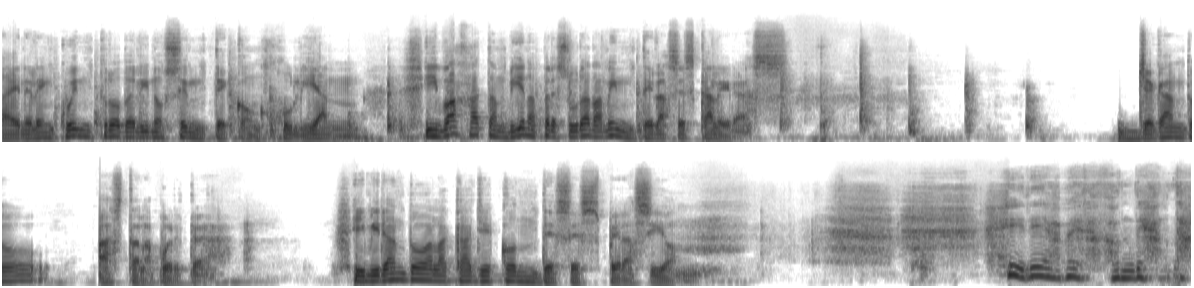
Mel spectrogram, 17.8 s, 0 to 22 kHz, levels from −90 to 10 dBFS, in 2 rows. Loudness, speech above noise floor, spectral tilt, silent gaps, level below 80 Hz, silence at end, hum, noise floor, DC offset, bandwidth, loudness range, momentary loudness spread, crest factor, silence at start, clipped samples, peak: -20 LUFS; 43 dB; -5 dB/octave; none; -42 dBFS; 0 s; none; -62 dBFS; under 0.1%; 13 kHz; 6 LU; 18 LU; 20 dB; 0 s; under 0.1%; 0 dBFS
